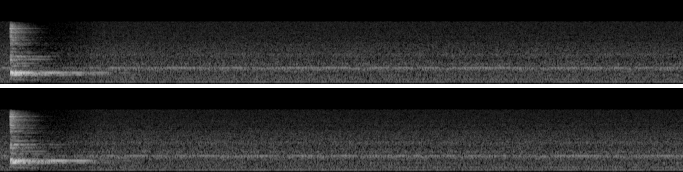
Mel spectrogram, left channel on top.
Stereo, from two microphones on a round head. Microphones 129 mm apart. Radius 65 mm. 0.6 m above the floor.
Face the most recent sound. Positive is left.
turn(degrees=-15)  # may be behind; listen again after turning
